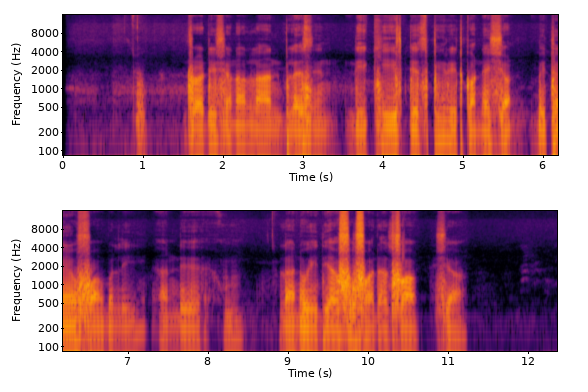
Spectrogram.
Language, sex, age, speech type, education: Nigerian Pidgin, male, 30-45, spontaneous, tertiary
